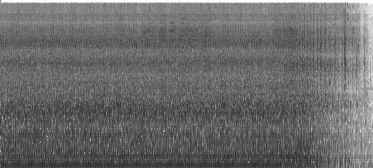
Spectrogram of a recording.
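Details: Honda GCV engine on a Poulan mower that wouldn't start, smoked and had an oil-covered air filter; still not fully warmed, oil burning off. Smooth, regular single-cylinder beat holding steady, then winding down cleanly at shutdown; engine sounds healthy.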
